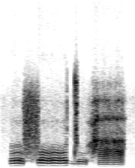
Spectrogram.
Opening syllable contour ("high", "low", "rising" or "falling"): high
